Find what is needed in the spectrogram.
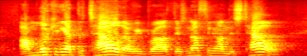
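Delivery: ordinary delivery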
